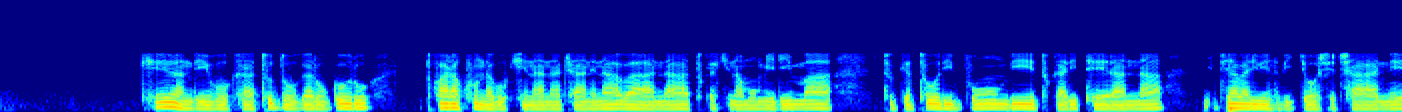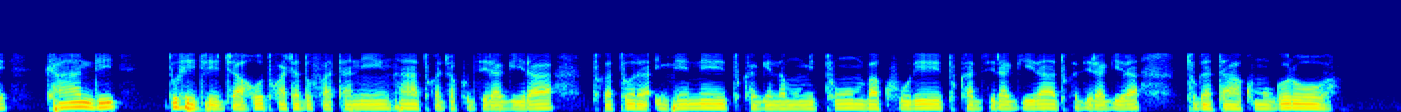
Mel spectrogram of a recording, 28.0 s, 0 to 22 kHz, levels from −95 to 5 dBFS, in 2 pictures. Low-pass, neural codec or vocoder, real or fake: 3.6 kHz; none; real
